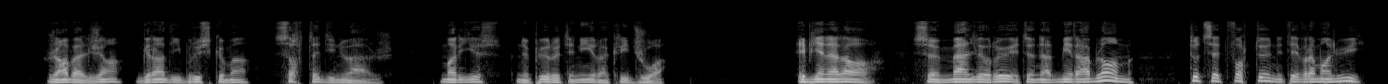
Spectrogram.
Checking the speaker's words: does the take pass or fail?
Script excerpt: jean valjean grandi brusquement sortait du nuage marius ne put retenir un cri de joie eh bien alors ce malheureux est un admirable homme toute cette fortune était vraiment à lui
pass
